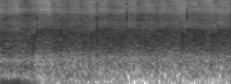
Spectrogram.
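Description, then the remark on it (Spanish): Steady applause for an assistant fills the moment, a dense, even wash of many hands clapping at a constant loudness with no pauses, lasting under two seconds. “Un aplauso para ella.”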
